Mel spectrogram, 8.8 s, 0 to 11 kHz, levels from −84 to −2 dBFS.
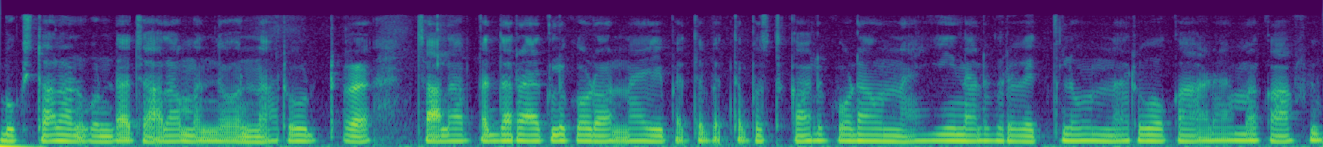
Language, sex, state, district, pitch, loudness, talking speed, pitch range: Telugu, male, Andhra Pradesh, Krishna, 140 Hz, -17 LUFS, 165 wpm, 135-145 Hz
